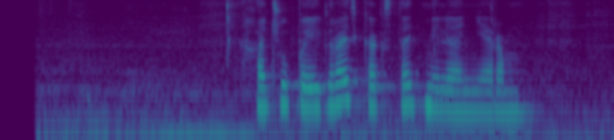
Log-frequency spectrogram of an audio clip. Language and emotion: Russian, neutral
